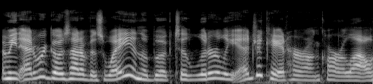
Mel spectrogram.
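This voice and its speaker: A woman talks at a very fast pace with a Southern US accent. Her pitch varies in an ordinary way. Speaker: podcast co-host. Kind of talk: casual chat.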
